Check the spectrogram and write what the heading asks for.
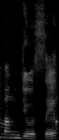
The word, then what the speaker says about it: Mang Jose: Terus yang seru juga aku ada Mang Jose, tulisannya Mang Jose tapi bacanya Mang Jose.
